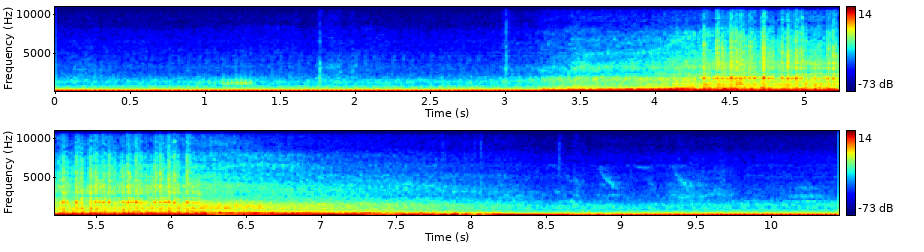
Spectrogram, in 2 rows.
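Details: 1986 BMW 325i SR20DET swap on Link ECU, fuel-fix retest: revs climb and hold on the two-step launch limiter, crackling evenly while building boost, then drop back smoothly; fuel pressure rock steady; normal.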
